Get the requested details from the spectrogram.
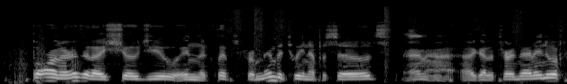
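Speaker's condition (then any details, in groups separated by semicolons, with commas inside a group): No condition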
